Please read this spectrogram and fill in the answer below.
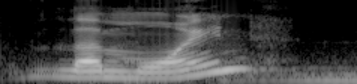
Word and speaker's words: Lemoine: then parmendra Gill the Lemoine thank you councilor guys very rare to hear my name pronounced correctly in Vancouver so thank you but I do go by lemoy in Vancouver uh good evening counselors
